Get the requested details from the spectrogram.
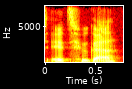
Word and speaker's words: hygge: It's actually spelled Hygge, and there's a good chance I'm butchering the word. – Okay. – But I'm pretty sure it's Hygge. – But Hygge sounds fun.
